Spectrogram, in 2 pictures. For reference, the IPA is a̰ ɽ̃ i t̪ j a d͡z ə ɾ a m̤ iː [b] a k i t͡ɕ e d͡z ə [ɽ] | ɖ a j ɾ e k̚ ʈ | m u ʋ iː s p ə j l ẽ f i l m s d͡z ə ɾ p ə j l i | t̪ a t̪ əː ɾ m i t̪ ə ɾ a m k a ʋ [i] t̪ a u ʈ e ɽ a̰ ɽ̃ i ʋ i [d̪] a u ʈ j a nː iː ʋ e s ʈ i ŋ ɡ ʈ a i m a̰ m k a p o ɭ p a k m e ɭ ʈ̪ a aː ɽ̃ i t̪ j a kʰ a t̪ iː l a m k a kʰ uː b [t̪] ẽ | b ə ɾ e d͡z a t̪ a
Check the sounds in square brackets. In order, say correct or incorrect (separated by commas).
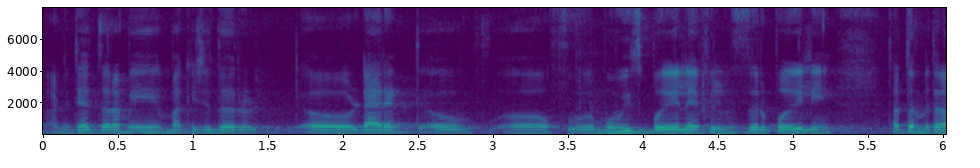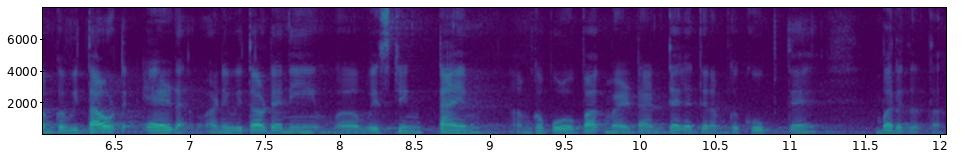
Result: correct, incorrect, correct, incorrect, correct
